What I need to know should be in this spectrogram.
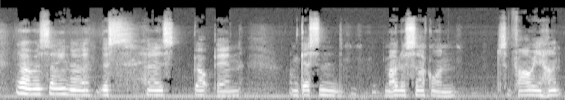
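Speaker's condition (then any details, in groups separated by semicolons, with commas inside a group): Cerebral palsy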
